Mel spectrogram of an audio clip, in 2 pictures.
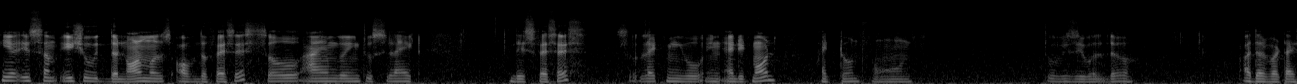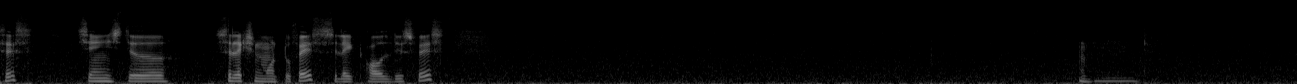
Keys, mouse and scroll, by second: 6.7 Tab, 9.7-10.9 middle drag, 10.9 click, 11.5 middle click, 15.4-17.4 drag, 16.0-17.0 right drag, 17.4-18.5 right drag, 18.5-24.7 middle drag, 25.7-25.9 right drag.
